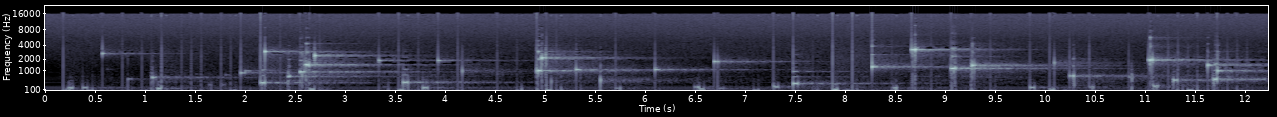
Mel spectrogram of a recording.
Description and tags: Sine Noise Droplets
designed from my emx-1. inspired by richard maxfield.
drops, synth, emx-1, noise, detune, bpm, sci-fi, droplets, 73, hardware, sine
